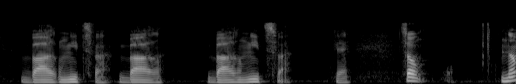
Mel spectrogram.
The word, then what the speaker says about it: bar mitzvah: In English pronunciation, it'd be bar mitzvah, bar. In Spanish, it sounds like bar mitzvah, bar mitzvah. But in Israeli, which is more of a French R, bar mitzvah, bar mitzvah.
